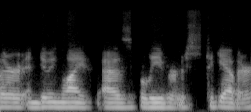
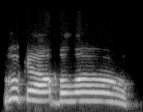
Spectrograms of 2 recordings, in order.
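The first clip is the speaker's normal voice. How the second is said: calling out; 13 semitones higher, 6 dB louder, slower than usual. Acted. Calling down from the sky.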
